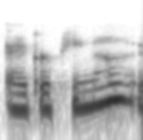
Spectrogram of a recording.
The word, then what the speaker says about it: Agrippina: Okay, so I went into this being like, I think it's pronounced Agrippina. Is that true? – Yeah.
